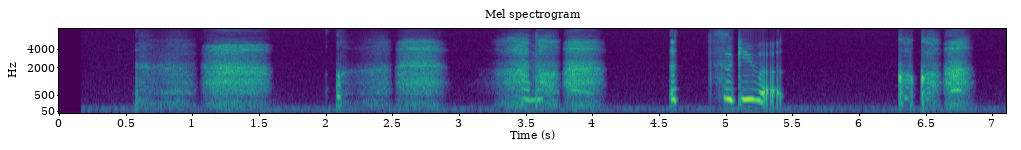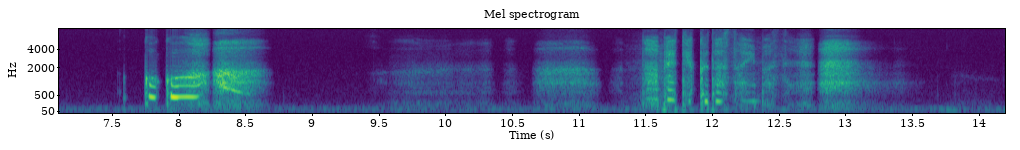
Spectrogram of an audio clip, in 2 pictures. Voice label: シチュ繋ぎパターン セリフ, ASMR; 清楚ビッチエルフ姫のメガ盛りマントロフルコース

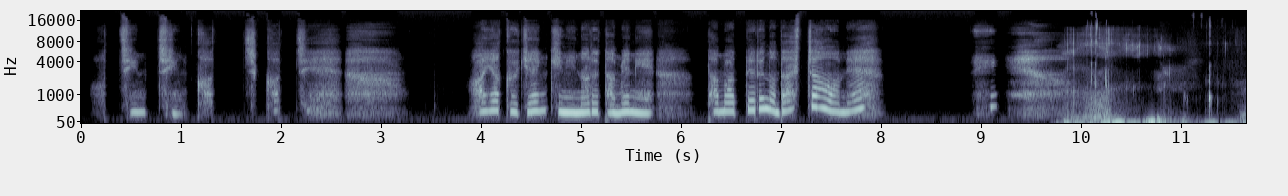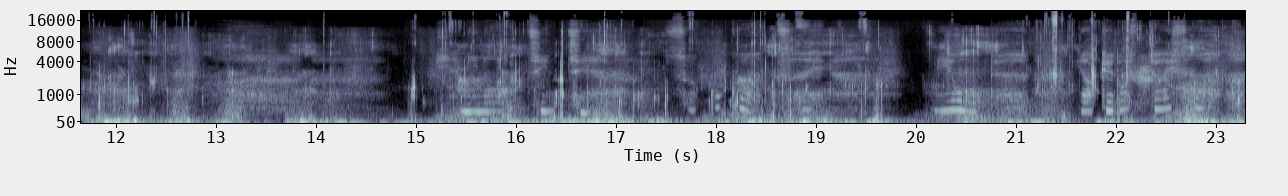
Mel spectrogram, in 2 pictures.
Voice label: 耳舐めされながらどすけべ彼女に手コキ・フェラ・パイズリされる音声; どすけべ彼女がいつもおま◯こ濡らしてて看てくれない。もう我慢できない汗だくせっくす看病

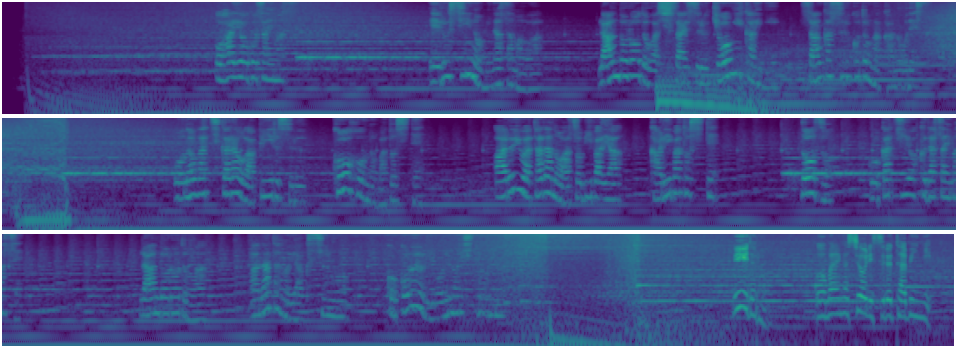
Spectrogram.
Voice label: プロモーションVOICE; ヒールなオペ子さん

